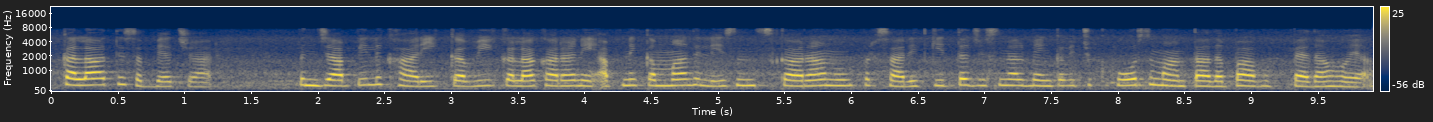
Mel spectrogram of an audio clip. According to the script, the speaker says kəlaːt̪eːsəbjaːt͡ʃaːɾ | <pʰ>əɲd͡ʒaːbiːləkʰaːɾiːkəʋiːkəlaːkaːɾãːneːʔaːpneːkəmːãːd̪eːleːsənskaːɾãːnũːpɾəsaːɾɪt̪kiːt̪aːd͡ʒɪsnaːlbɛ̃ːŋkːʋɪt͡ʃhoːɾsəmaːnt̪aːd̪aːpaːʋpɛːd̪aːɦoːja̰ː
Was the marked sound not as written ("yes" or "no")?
yes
